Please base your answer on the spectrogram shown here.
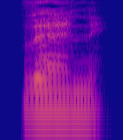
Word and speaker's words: Ven: It's short for Venicia, pronounced then.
